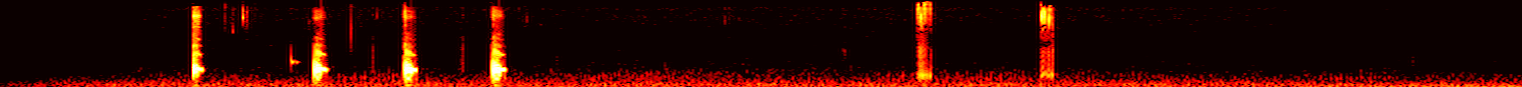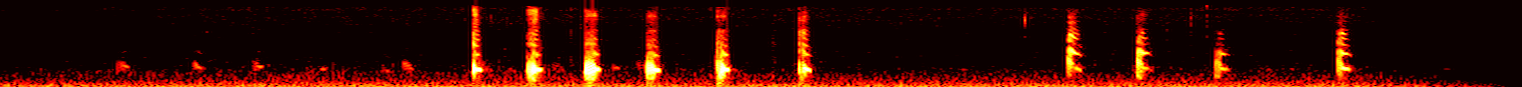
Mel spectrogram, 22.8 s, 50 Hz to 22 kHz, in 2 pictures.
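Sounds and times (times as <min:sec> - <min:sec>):
Bufo bufo common toad croaking: 0:02.2 - 0:03.8, 0:15.0 - 0:17.6.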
